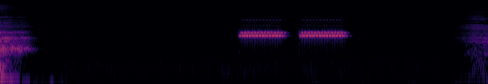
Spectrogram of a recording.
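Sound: telephone ringing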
